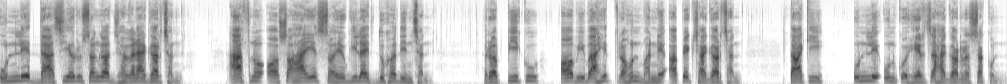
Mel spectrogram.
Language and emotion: Nepali, neutral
